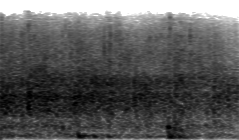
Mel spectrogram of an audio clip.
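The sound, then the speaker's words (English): A crowd claps steadily, a dense wash of many hands with no clear individual beats, holding an even loudness for about two seconds. “Everybody, give him a round of applause for coming.”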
